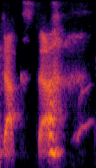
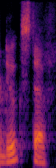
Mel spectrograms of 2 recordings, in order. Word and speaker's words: Duksta: the C and star without the r Laura ducka well first of all that's awesome I've been calling you Laura duksta for I think forever so thank you for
